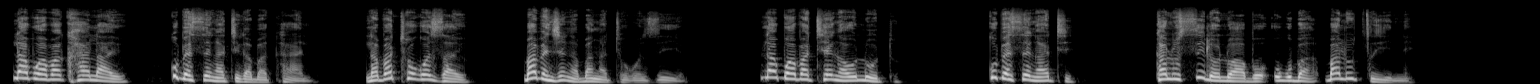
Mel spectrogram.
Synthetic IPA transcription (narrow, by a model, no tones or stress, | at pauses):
laβɔaβakʰalajɔ | ɣuβɛsɛŋatʰiɣaβakʰa̰ːlɛ | laβatʰɔɣɔzajɔ | βaβɛnd͡ʒʱɛŋaβaŋatʰɔɣoziːjɔ | laβɔaβatʰɛŋaulutʰɔ | ɣuβɛsɛŋatʰi | ɣalusilɔlwaβɔʔuɣuβaβaluɡ͡ǀʱiːnɛ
